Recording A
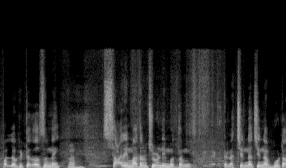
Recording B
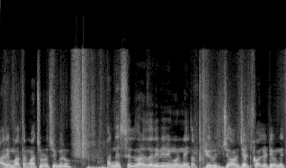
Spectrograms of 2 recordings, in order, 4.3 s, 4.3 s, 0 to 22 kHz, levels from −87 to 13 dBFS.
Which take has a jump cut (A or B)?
B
